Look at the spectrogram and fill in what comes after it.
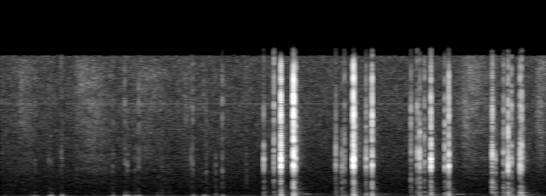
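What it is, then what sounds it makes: Plastic hard-shell laptop case. Fingertips and palms rub and sweep across the lid of a closed MacBook fitted with a teal matte plastic snap-on case, a thin hollow flat shell resting on a table. Quiet, bright scratchy swipes and short dry clicks come in an uneven rhythm, growing busier and louder in the second half over a faint hiss.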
